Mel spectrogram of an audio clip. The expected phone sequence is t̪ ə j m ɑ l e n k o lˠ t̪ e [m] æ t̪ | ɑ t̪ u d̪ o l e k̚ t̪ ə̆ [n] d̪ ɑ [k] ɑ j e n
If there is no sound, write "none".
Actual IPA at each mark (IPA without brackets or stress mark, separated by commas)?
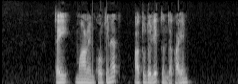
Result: n, n, k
